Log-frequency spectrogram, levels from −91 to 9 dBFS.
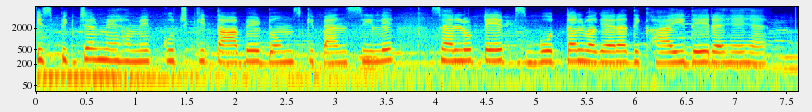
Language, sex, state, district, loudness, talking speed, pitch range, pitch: Hindi, female, Jharkhand, Ranchi, -15 LUFS, 125 wpm, 220-245 Hz, 230 Hz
